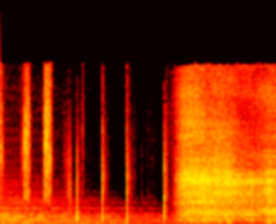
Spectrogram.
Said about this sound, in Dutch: Ja, klein snuifje, als je zo vroeg moet opstaan als ik.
